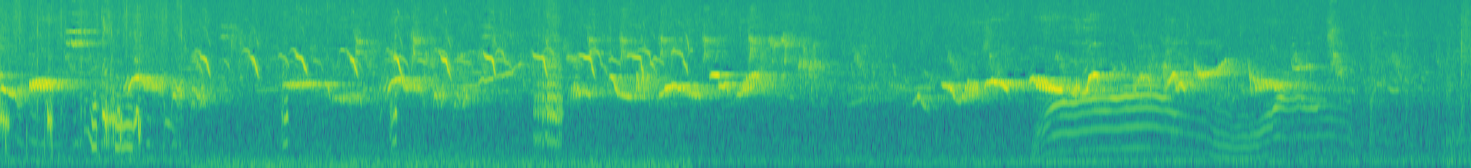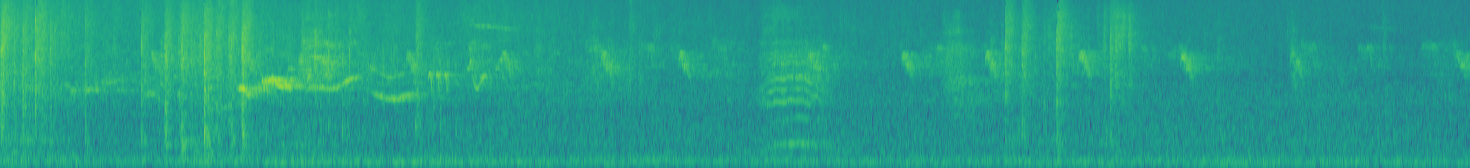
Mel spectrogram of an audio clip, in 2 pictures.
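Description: Birds chirping and calling, busy and close in the first half with rapid high chirps and warbling calls, then thinning out to scattered faint chirps.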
